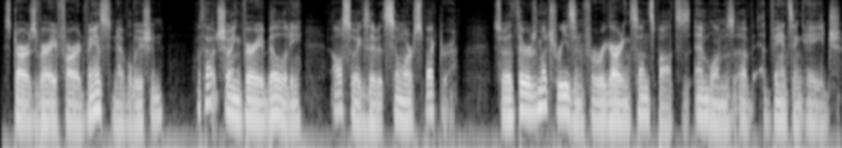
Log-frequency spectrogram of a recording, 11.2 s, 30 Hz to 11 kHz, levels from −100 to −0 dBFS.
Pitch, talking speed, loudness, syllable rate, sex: 100 Hz, 145 wpm, -20 LUFS, 5.6 syllables/s, male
